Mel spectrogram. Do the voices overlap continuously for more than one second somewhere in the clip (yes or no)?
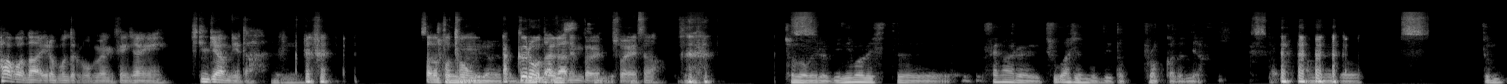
yes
